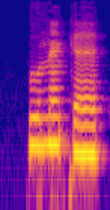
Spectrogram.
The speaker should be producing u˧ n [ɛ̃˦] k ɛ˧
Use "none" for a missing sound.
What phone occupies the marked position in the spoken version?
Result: ɛ̃˦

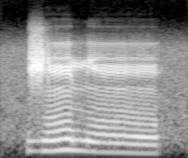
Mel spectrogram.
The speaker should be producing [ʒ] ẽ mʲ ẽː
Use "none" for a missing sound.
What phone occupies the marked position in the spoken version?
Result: ʒ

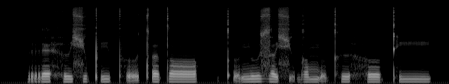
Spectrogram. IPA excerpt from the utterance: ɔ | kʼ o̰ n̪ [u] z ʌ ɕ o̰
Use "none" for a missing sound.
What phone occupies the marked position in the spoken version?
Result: u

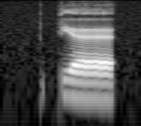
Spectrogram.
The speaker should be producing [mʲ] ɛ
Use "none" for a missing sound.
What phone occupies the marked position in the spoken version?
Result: pʲ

